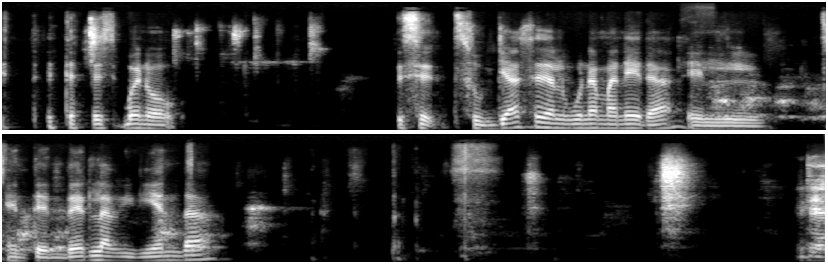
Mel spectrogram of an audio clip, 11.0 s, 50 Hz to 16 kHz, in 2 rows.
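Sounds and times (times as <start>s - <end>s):
speech: 0.0s - 1.8s, 2.6s - 7.0s, 10.8s - 10.9s
dogs barking: 4.6s - 7.6s
dog yips and huffs: 7.1s - 7.5s.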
